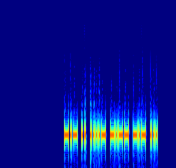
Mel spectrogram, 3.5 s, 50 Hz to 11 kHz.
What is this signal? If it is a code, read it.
Morse code, heard as a keyed tone, about 45 wpm, 700 Hz. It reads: KI4YKS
